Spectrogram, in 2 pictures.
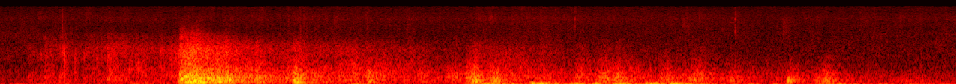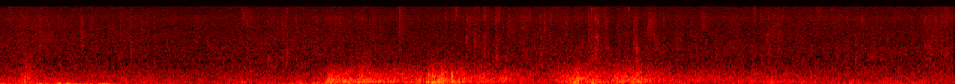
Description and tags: Lightning refusing to strike close recorded with laptop and USB microphone.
